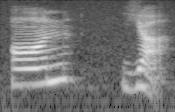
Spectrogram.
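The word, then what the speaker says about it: Áine: and it means splendor radiance and brilliance it's pronounced on yeah Anya Anya is spelled a I n E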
